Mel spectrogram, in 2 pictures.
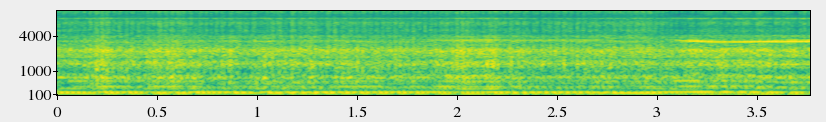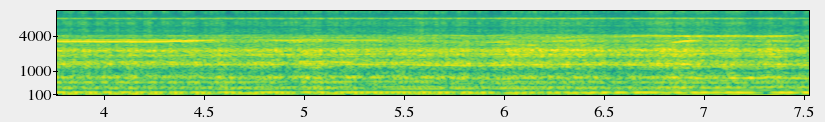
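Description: DJI Phantom 1 quadcopter's four brushless motors and propellers buzzing steadily, heard up close from the GoPro mounted on the airframe, with small shifts in pitch as the drone turns in flight.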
